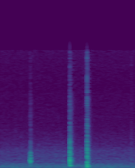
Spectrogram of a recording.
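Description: Three light clicks as a sheet of paper is handled and lifted out of a tray of embossing powder, the last two close together just after a second in.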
